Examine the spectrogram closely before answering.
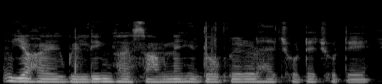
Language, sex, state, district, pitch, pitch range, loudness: Hindi, male, Bihar, Bhagalpur, 120 Hz, 120-125 Hz, -32 LUFS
